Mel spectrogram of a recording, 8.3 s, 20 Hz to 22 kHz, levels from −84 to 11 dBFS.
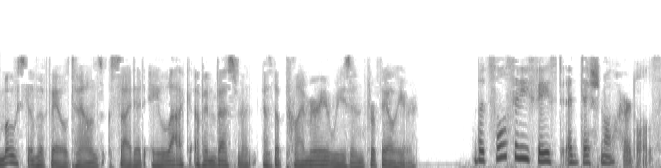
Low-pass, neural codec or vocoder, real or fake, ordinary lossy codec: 5.4 kHz; codec, 16 kHz, 2 kbps, FreqCodec, larger model; fake; MP3, 24 kbps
